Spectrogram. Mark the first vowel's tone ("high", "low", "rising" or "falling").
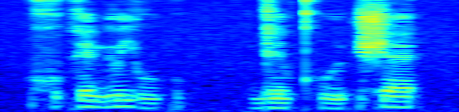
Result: low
